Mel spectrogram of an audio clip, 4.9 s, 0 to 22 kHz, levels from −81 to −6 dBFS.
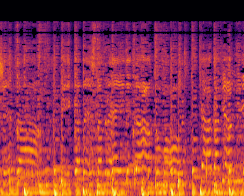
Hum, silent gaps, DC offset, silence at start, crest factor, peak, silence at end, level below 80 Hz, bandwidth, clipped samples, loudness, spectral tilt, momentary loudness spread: none; none; 0.4%; 0 s; 16 dB; 0 dBFS; 0 s; -22 dBFS; 14 kHz; under 0.1%; -17 LUFS; -4 dB/octave; 2 LU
